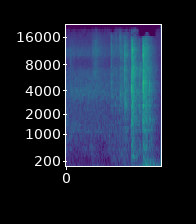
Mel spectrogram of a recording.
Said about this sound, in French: Bon, je vais aller fermer la porte, ça ne vous embête pas, et puis je m'installe.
